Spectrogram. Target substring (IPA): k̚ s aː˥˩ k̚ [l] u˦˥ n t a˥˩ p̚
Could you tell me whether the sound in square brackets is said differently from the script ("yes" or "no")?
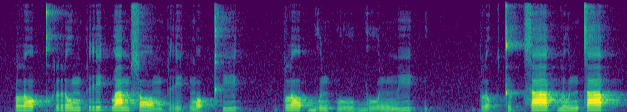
no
